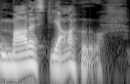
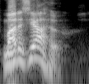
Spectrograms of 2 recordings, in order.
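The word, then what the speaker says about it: Matisyahu: Who somehow you pronounce it Modest Yahoo. – Modest Yahoo. – Which I had no idea how that was pronounced.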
